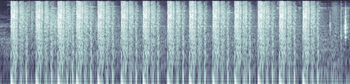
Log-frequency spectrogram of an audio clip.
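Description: Rapid automatic gunfire from a weapon in Call of Duty: World at War zombies, a continuous burst of about fifteen evenly spaced, punchy shots at a fast steady rhythm, close and alone.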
